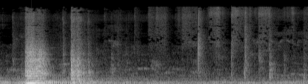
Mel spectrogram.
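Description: A wooden panelled door being shut: a heavy thud about half a second in, then a second knock about a second later, over a low steady hum.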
